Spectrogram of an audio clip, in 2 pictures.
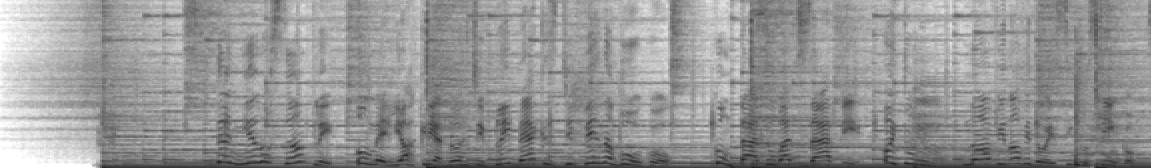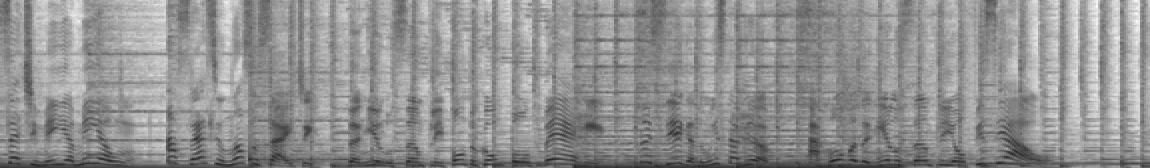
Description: BREGA um tom acima; tom feminino

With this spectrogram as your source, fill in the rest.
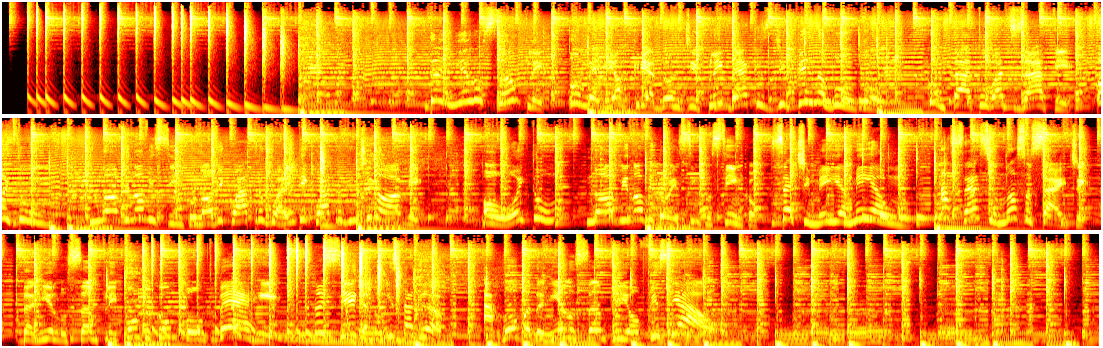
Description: Piseiro

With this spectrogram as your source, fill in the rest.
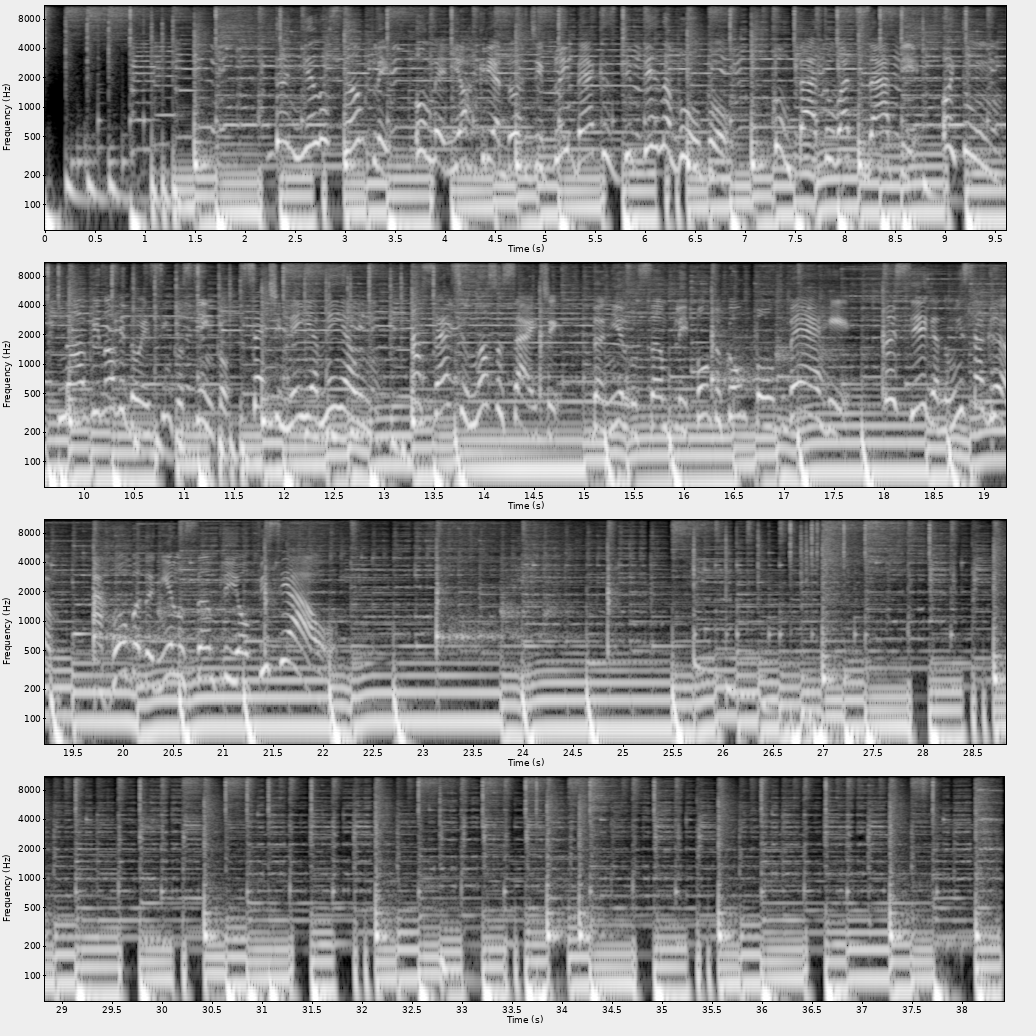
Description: BREGA

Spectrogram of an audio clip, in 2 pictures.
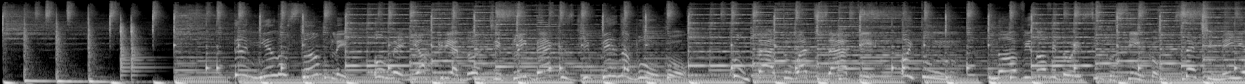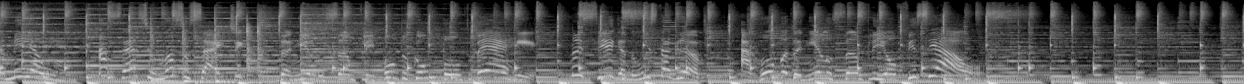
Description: Serestao

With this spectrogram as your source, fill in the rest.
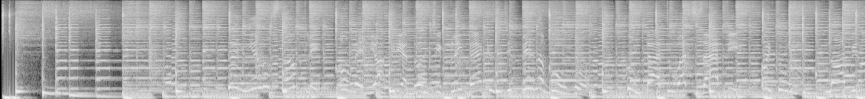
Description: Xote tom feminino

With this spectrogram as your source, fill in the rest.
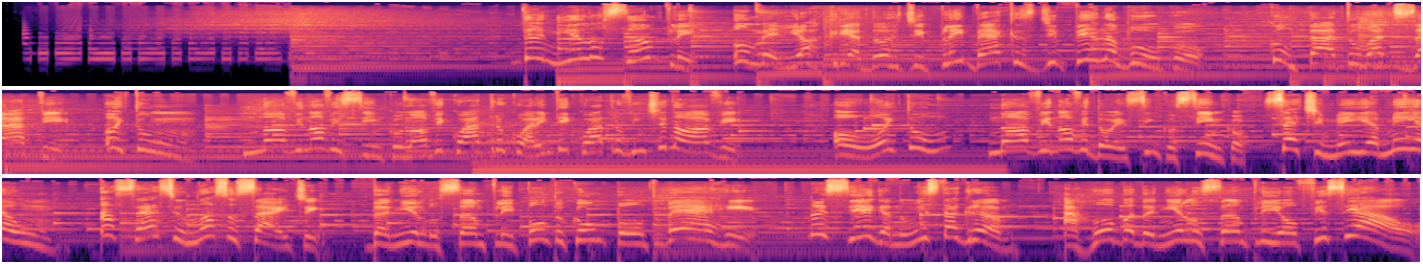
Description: masculino

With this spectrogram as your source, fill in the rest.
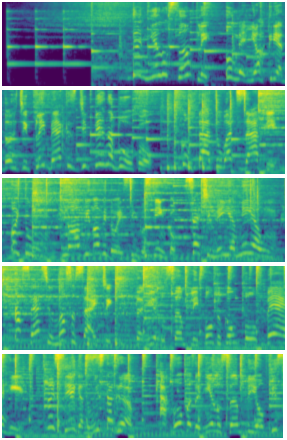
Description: BREGA; um tom acima

